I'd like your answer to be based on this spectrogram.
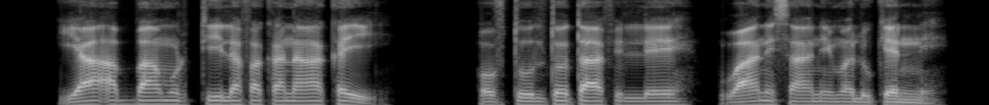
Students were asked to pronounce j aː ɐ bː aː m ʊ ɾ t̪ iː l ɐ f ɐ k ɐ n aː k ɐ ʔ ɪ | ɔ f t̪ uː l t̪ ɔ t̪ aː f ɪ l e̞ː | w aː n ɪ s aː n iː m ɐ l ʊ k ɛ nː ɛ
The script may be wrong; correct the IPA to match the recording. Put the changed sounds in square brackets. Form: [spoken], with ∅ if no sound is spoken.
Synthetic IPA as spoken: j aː ɐ bː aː m ʊ ɾ t̪ iː l ɐ f ɐ k ɐ n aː k ɐ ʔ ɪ | ɔ f t̪ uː l t̪ ɔ t̪ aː f ɪ [lː] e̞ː | w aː n ɪ s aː n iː m ɐ l ʊ k ɛ nː ɛ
